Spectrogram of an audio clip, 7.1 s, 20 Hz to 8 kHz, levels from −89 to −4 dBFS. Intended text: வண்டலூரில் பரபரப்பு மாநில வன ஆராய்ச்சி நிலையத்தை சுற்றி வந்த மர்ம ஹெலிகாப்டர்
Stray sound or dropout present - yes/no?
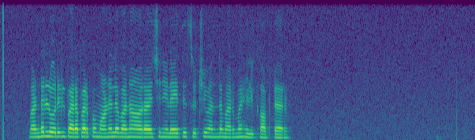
no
